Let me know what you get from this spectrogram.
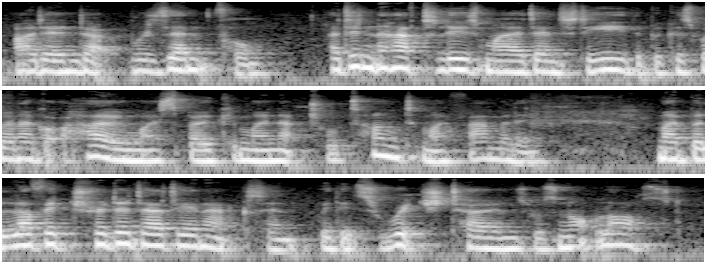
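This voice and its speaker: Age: adult. Sex: woman. Role: teacher reading a storybook aloud. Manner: steady, expressive, slightly low voice in a roomy space. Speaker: primary school teacher. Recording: roomy echo.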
